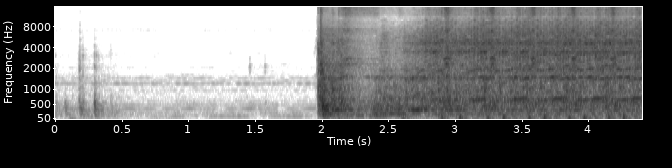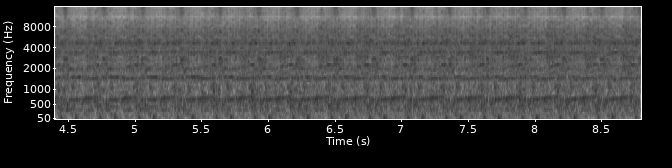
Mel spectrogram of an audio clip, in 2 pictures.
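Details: Troy-Bilt mower with a Kohler 18 hp engine after its carburetor fuel solenoid was replaced; the solenoid clicks and the choke is on, with little fuel in the tank. The starter spins the engine steadily but it never fires: cranks, no start.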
